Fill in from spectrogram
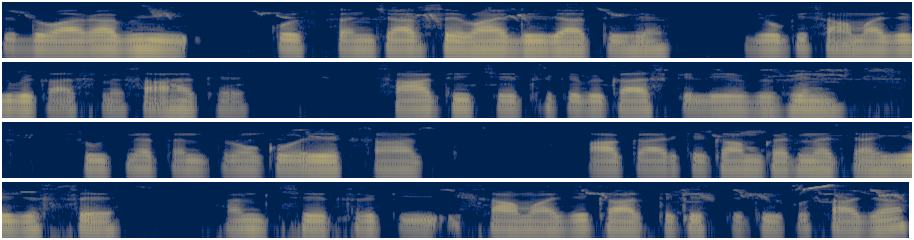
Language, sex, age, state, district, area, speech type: Hindi, male, 30-45, Madhya Pradesh, Hoshangabad, rural, spontaneous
